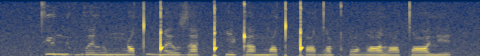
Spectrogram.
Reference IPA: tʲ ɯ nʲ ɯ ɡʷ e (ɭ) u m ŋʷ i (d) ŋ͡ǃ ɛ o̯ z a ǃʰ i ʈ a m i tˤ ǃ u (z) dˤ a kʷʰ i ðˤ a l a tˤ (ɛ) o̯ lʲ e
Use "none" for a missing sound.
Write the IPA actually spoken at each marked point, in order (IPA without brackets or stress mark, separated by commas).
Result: l, tˤ, none, ɛ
